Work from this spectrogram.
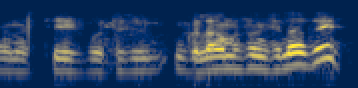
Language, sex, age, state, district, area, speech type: Kashmiri, male, 30-45, Jammu and Kashmir, Bandipora, rural, conversation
